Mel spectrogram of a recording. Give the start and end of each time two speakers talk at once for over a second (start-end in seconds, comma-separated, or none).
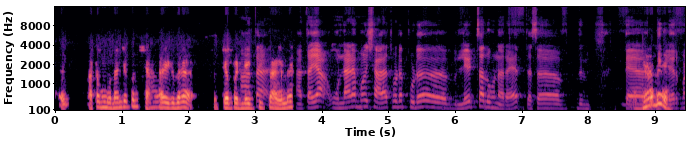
none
